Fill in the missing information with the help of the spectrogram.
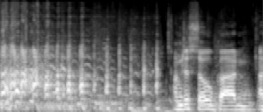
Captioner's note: laughs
